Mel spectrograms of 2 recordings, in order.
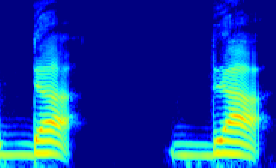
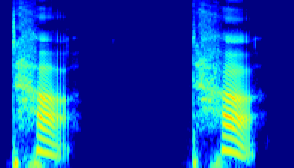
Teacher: you can feel that duh is a little bit farther back in the alveolar ridge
